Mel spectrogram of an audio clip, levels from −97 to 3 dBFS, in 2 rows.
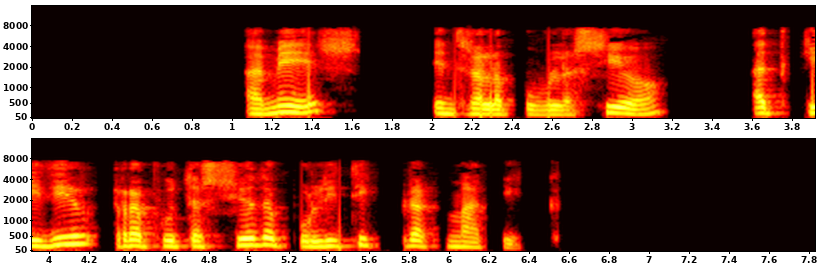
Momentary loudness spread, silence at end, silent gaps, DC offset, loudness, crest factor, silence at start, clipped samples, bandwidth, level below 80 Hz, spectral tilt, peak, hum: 13 LU; 1.5 s; 1.65-2.00 s, 3.18-3.59 s, 3.80-3.84 s, 4.26-4.32 s, 5.70-5.76 s, 6.22-6.26 s; under 0.1%; -20 LUFS; 20 dB; 1.1 s; under 0.1%; 7.8 kHz; -54 dBFS; -6 dB/octave; -2 dBFS; none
